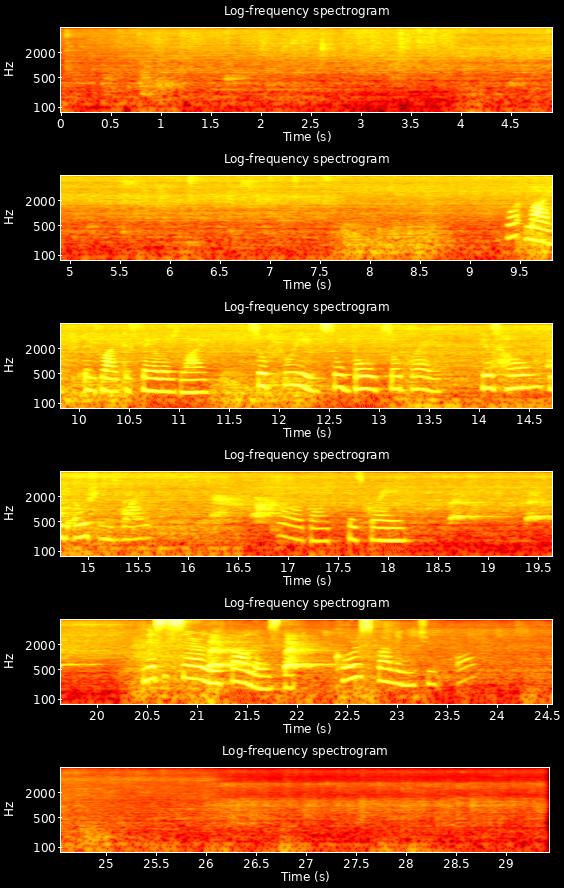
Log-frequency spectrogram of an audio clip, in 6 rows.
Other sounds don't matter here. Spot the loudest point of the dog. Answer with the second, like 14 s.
21 s.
